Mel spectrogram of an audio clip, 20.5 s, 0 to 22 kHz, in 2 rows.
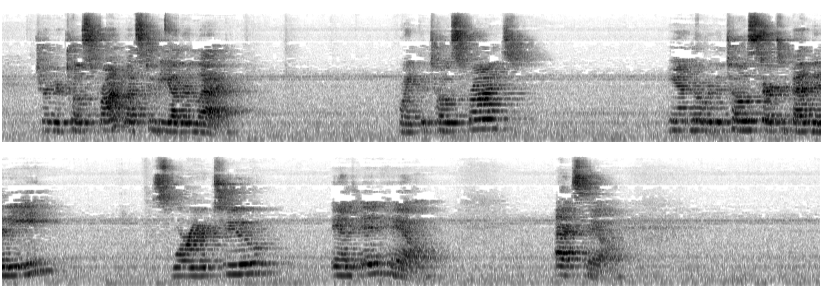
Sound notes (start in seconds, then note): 15.9 inhales; 18.5 exhales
